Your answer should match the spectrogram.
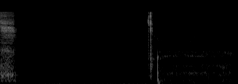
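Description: A single short, sharp click about one and a half seconds in, after a gap of near silence, followed by faint hiss.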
